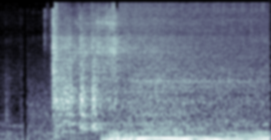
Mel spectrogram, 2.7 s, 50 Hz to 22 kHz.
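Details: Kia Sportage 3, 122,000 km, warm engine after service (oil change Shell 5W30 to NGN 5W40, throttle and injector cleaning, new oil and air filters): cranks, catches, settles to a smooth even idle; dull metallic knock gone.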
